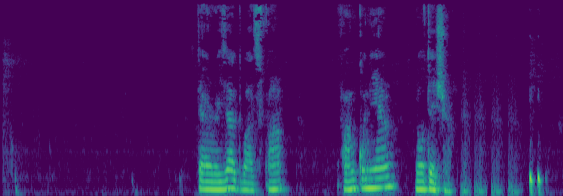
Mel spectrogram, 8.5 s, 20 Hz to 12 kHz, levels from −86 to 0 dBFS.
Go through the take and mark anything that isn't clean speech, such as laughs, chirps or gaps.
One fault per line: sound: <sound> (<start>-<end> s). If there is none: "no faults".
sound: laugh (6.9-7.9 s)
